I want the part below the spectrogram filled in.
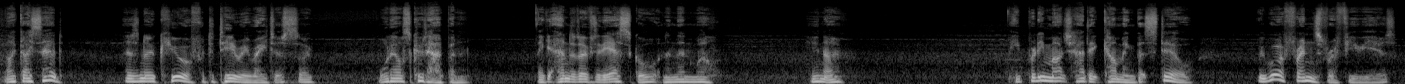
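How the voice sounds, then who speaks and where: An actor playing a nervy, talkative foot soldier in a video game, confiding and evasive in a conversational way. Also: male voice, medium pitch, lively intonation, normal speed, pauses often, a little hiss or hum, close to an everyday voice. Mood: confiding, somber. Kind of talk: video game character dialogue.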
